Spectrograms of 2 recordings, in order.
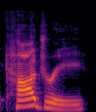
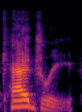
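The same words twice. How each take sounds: First: The name is said in a non-Canadian way. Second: The name is said in the Canadian way. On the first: "I say Kadri" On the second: "everybody else says like Kadri, ... that's big Canadian"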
